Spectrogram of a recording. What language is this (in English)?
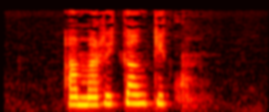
Sihuas Ancash Quechua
